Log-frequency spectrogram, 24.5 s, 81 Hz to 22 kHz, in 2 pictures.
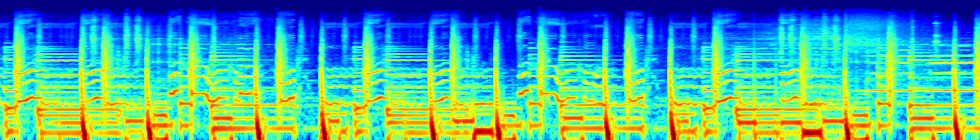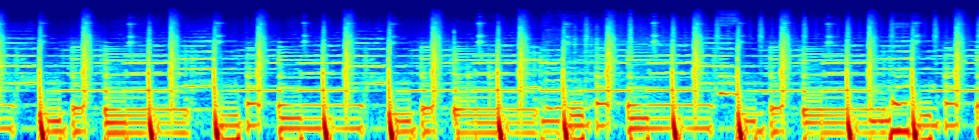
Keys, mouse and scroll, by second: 1.2 shift+click, 3.0 shift+click, 4.9 shift+click, 15.4 shift+click, 18.0 shift+click, 23.9 double click.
